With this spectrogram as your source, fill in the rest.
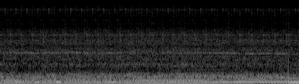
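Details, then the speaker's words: Triumph Spitfire with rebuilt engine, no cooling system fitted, choke on; low, smooth, even idle about 900 RPM, no knocks or misses, maybe slightly ticky; normal idle. "running really well. Wow. Engine sounds absolutely sweet. About 900 RPM."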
